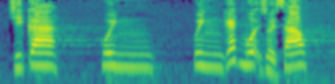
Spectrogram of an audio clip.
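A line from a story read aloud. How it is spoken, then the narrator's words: Trembling voice. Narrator (Vietnamese): Phương Huệ run run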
